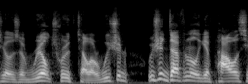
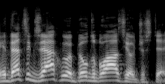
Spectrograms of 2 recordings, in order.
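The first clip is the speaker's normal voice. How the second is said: plain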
